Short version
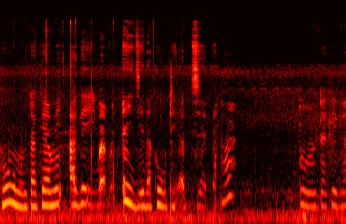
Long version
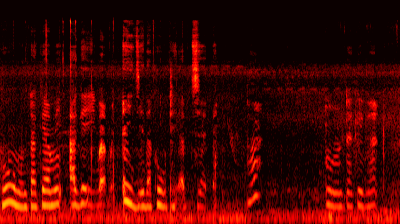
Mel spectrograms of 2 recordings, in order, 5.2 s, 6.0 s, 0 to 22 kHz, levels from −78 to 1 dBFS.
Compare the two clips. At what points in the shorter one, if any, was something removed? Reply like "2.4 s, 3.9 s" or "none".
3.3 s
